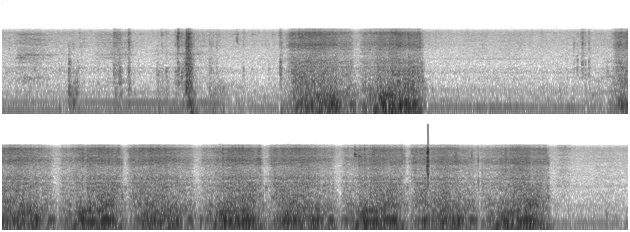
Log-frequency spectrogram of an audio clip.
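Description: Windshield wipers scraping across an icy, slushy windshield: two strokes about three seconds in, then a steady run of strokes about twice a second from six seconds on. The Toyota's engine idles underneath.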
